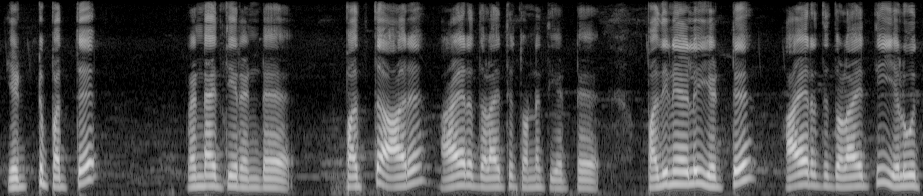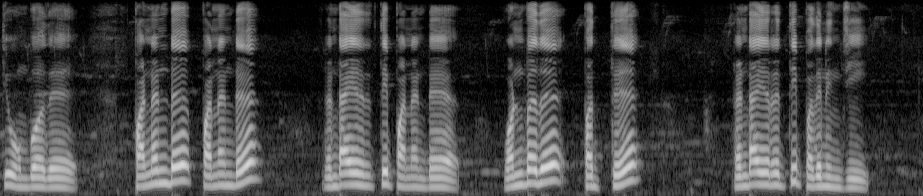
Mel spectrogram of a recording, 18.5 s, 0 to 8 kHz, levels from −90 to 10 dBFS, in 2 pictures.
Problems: constant background noise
